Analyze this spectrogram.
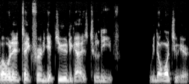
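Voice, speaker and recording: A raspy, put-on character voice at a fairly quick pace. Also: man, very deep, low pitch for a man. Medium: actual play. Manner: blunt, broken grammar.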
